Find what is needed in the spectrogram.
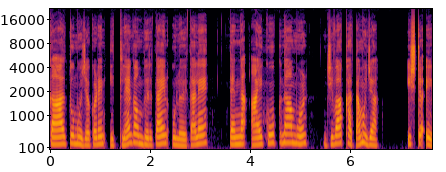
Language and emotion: Goan Konkani, sad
